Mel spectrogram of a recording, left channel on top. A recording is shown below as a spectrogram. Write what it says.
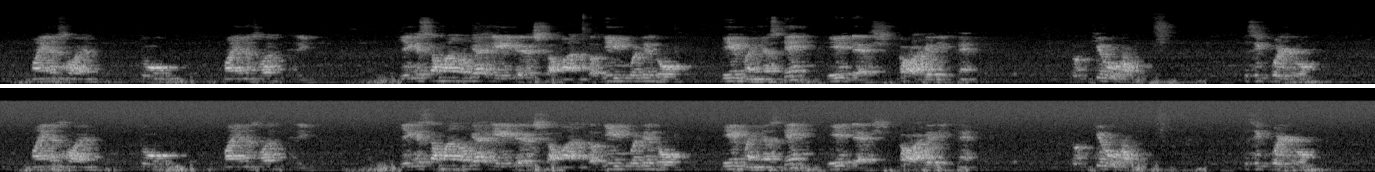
माइनस 1 2 माइनस 1 3। ये किसका मान हो गया ए डैश का मान, तो ए बटे 2 ए माइनस के ए डैश। तो आगे देखते हैं, तो क्यू इज इक्वल टू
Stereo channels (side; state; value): right; noise; hiss, 9 dB below the sound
